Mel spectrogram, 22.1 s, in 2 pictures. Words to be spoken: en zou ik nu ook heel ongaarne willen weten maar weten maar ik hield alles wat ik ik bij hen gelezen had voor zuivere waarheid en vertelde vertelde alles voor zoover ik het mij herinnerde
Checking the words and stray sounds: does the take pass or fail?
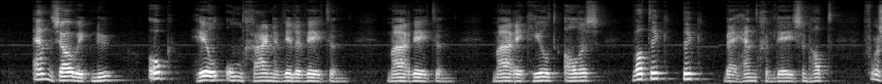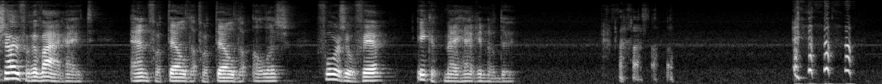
fail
